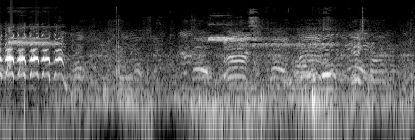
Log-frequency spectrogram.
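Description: A man shouting encouragement for about the first second, then quieter distant voices and chatter.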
